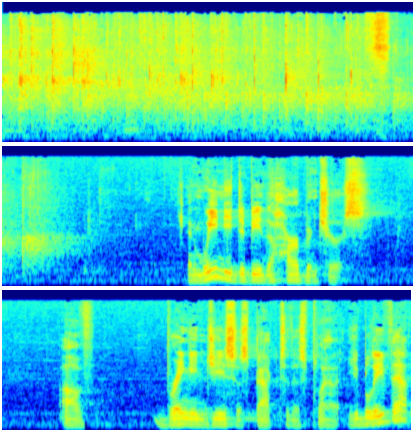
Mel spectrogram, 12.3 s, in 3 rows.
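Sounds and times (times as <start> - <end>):
audience clapping: 0.0 - 4.9
speech: 6.0 - 7.8, 8.8 - 9.2, 9.8 - 12.3.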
